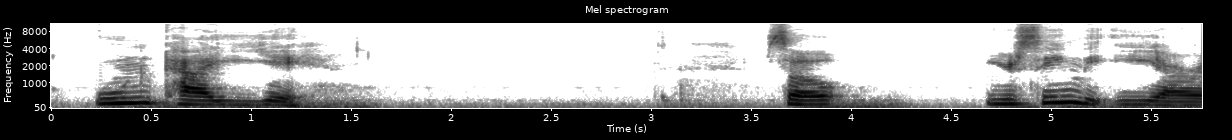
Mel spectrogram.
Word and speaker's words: cahier: When we have an ER at the end of a word, it's pronounced this way, right?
